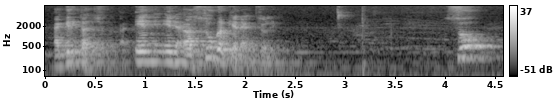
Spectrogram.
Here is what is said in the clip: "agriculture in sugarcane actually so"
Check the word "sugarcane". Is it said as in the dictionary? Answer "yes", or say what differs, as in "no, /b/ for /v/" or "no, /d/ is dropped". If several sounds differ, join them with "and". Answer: no, /s/ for /ʃ/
